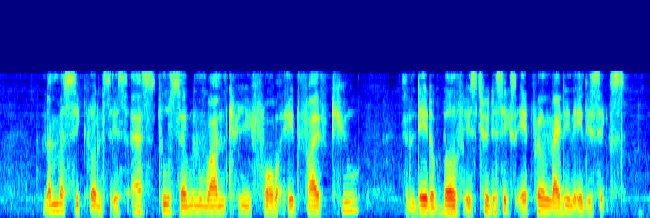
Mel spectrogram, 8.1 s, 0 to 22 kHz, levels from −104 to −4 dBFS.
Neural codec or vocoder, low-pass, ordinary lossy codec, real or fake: codec, 24 kHz, 3 kbps, HILCodec; 5.4 kHz; none; fake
